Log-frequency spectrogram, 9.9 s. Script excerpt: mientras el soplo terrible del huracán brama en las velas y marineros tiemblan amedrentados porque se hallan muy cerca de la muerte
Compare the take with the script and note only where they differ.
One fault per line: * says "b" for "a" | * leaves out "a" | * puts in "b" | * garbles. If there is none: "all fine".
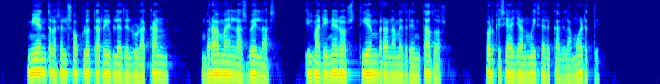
all fine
